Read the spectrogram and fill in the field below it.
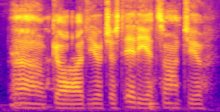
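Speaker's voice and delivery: somber, rough but pleasant character voice. Voicing a woman character questioning the others, in a somber, rough but pleasant voice. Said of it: "somber, rough but pleasant sounding voice".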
